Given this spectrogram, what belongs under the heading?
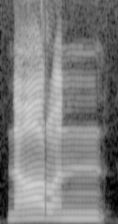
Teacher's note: تنوین کے بعد حروف اخفا میں سے فا آیا ہے، غنہ کریں گے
